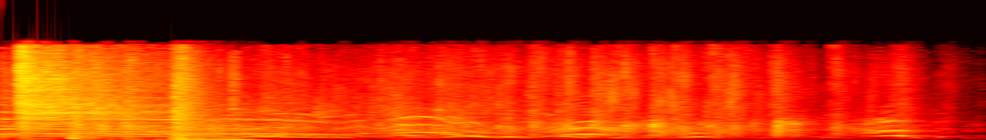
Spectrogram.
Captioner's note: cheers and applause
